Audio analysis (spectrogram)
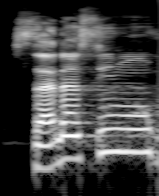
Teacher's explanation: اس کو ایک الف کے برابر کھینچ کے پڑھیں گے، اور وقفہ کی صورت میں نون پر جزم لے کر آئیں گے، اور یہاں مد عارض وقفی ہوگا۔ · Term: مدہ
